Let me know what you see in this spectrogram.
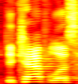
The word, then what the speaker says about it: Decapolis: And he went away and began to proclaim in, in the uh, forgot how to pronounce this word. Decapolis? Decapolis? Thank you. Decapolis, how much Jesus had done for him, and everyone marveled.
